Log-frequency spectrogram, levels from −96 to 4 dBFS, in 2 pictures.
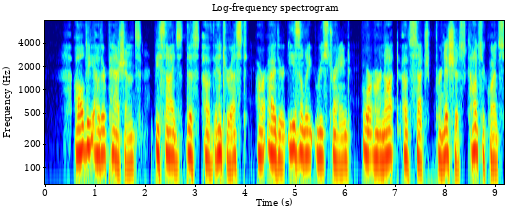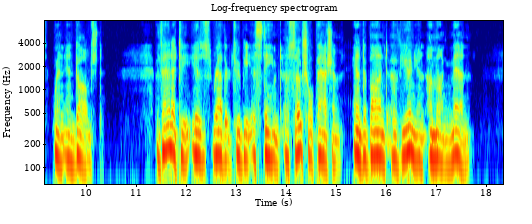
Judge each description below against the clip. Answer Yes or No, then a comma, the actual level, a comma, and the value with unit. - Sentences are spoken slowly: Yes, slow, 120 wpm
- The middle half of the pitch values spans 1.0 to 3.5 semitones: Yes, average, 3.0 semitones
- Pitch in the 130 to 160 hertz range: Yes, medium, 140 Hz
